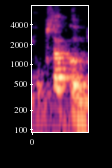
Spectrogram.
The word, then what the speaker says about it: 곱사건: 그래가지고 이건 A 교집합 B라고 원칙적으로는 읽으면 안 되고 A 곱사건 B라고 읽어야 되는데 또는 A 곱 B라고 읽어요.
